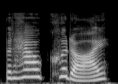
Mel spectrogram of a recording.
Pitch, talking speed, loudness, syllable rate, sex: 270 Hz, 205 wpm, -15 LUFS, 3.8 syllables/s, female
